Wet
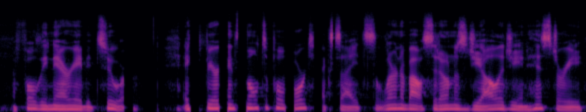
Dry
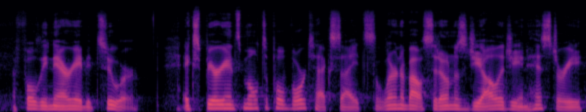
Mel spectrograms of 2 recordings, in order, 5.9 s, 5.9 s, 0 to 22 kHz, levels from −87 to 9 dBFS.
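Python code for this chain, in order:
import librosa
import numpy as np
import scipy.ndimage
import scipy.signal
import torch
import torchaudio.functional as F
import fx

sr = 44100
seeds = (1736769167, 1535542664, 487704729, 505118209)

y = fx.step_gate(x, sr, bpm=158, pattern='.xx.x.xxxx', floor_db=-60.0, edge_ms=4.5, at=(1.06, 3.35), fade=0.02)
y = fx.curve_eq(y, sr, hz=(170.0, 320.0, 480.0, 980.0, 1500.0, 6100.0, 12000.0), db=(0, -19, -20, 2, -14, 8, -11))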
